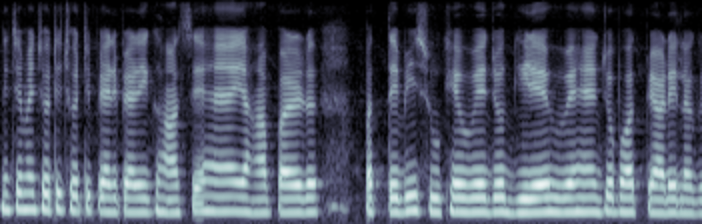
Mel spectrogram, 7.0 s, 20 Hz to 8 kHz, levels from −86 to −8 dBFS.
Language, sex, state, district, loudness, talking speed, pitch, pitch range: Hindi, female, Bihar, Saharsa, -20 LUFS, 190 wpm, 190 Hz, 185-195 Hz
